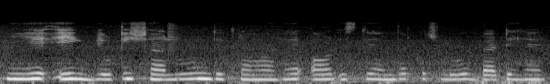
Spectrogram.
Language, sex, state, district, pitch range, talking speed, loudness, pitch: Hindi, female, Uttar Pradesh, Lalitpur, 225-250 Hz, 150 wpm, -15 LUFS, 235 Hz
